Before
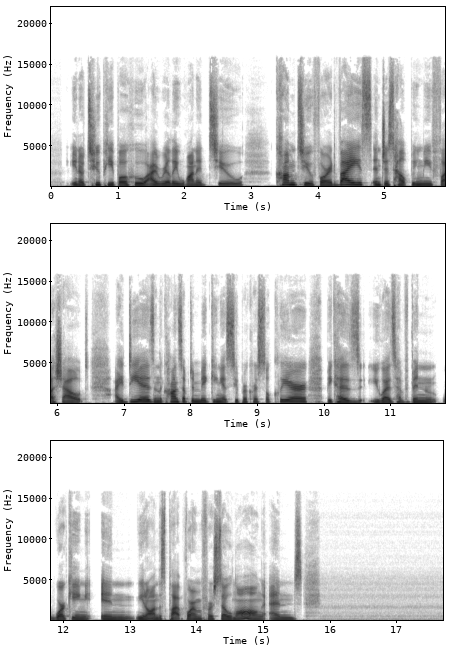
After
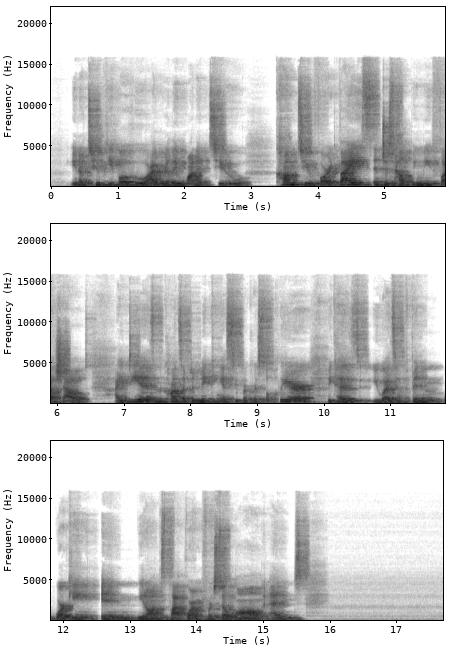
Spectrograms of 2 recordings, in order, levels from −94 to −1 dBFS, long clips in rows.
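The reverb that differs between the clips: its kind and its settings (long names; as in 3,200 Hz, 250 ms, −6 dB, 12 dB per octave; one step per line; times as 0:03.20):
reverb whose tail is shaped and stops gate 160 ms flat, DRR 1 dB
level −2 dB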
